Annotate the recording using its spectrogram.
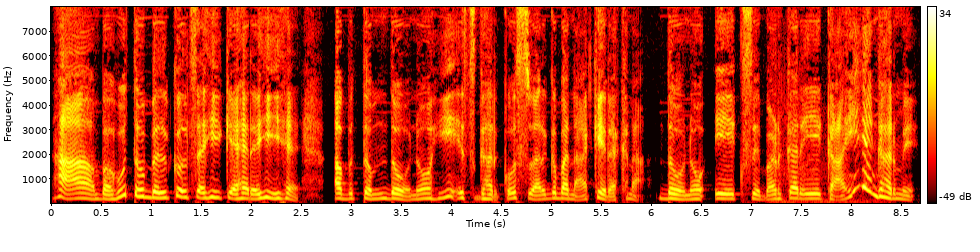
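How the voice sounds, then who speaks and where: A woman's voice: medium pitch, animated, unhurried, darkish tone, breathy edge, no room sound, clean studio sound, voice pushed down. Woman playing older resigned mother-in-law. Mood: approving. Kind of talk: Hindi cartoon story acting.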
